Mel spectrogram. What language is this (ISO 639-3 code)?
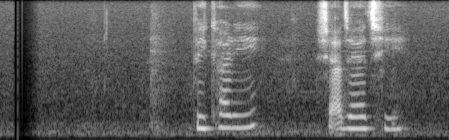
ben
